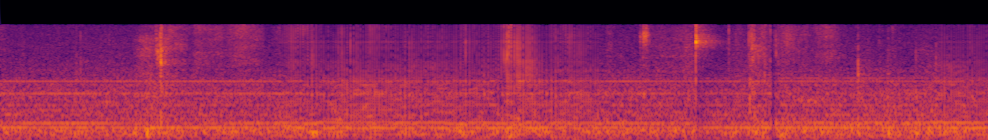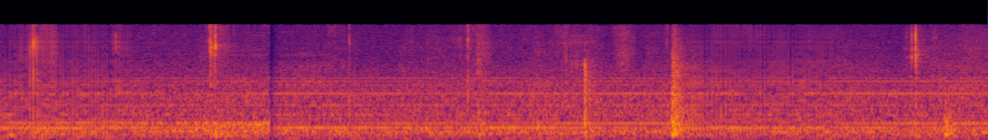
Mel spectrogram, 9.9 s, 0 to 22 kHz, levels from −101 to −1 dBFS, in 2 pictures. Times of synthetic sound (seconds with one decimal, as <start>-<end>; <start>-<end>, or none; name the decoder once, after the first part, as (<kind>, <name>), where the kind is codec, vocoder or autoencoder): 1.4-3.0 (vocoder, BigVGAN v2); 4.7-5.6; 8.4-9.1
